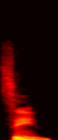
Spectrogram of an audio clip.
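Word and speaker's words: zehn: The letter H in German is a strange little fellow. When he's alone, he will not be pronounced and stay silent. Like for example in 10. You don't hear it.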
